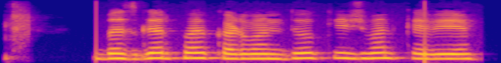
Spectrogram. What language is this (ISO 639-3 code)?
pus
